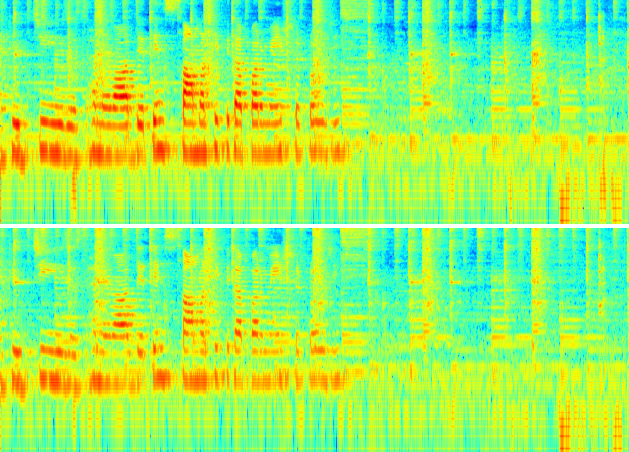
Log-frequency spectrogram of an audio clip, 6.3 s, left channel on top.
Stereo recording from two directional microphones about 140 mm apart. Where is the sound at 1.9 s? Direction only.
50° right (ahead or behind).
